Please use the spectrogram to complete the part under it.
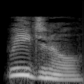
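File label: "regional", American English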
